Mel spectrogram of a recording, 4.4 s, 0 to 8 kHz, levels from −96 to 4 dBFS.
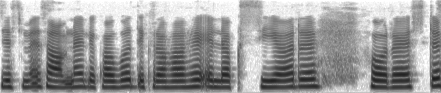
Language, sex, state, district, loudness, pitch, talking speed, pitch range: Hindi, female, Bihar, Gaya, -15 LUFS, 205 Hz, 135 wpm, 200-215 Hz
